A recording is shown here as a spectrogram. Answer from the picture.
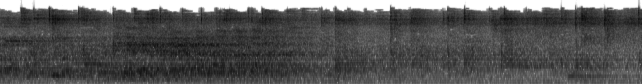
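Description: Table tennis balls ticking off paddles and tables in quick, irregular clicks from more than one table in play, over a babble of voices that is loudest in the middle.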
